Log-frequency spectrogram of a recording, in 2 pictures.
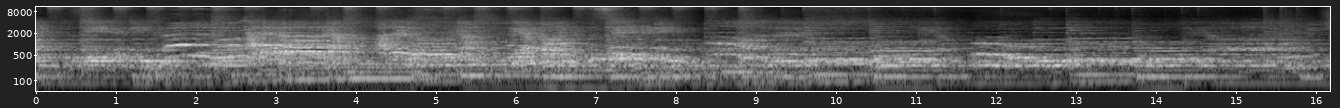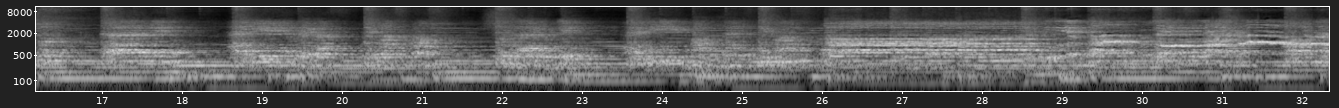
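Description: Gospel choir singing in full voice, with a steady beat of sharp strokes running under the voices in several passages.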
